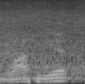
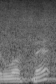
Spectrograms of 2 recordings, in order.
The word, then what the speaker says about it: Lafayette: Lafayette, Tennessee or Lafette, Tennessee is how they pronounce it there.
